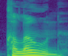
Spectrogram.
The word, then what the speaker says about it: cologne: the syllable stress so the difference between the words colon or cologne colon cologne where do you hear the stress in the second word okay it's going to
